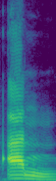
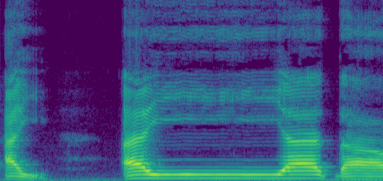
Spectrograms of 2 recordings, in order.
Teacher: cara membacanya dengan cara memasukkan kemudian disertai dengan ghunah gunah itu dengungan disertai dengan dengungan · Maka nun sukun berjumpa dengan huruf ya, hukumnya adalah idgham bi gunnah. Cara membacanya dengan cara memasukkan kemudian disertai dengan gunnah. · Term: idgham bighhunah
